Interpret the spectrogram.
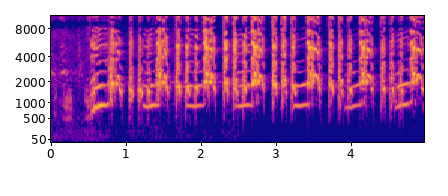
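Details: Francolin calling loudly: a rising whistled note followed by a rapid run of harsh, ringing, repeated notes, each phrase capped by a short upward-sliding whistle, about five phrases in five seconds.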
